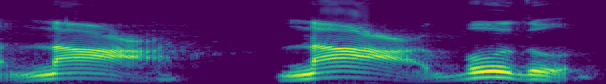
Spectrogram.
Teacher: نون کو عین کے ساتھ جوڑنا ہے، عین حلق کے درمیان سے ادا ہوگا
